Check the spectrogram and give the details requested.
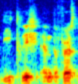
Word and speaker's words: Dietrich: Actually a German name, that's why I pronounce it like that, Dietrich, and the first name should be pronounced Raimund Dietrich.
